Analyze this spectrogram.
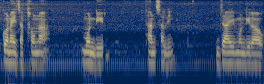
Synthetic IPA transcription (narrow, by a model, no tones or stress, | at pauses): kɔnajzatʰawna̰ | mɔndiɾ | tʰansa̰li | zajmɔndiɾaw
